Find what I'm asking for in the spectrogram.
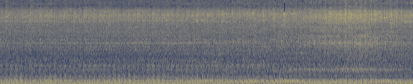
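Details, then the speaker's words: Harley-Davidson V-twin idling in gear: loud, lumpy idle with harsh clattering chatter through the drive. The auto primary chain tensioner has the primary chain far too tight, loading the compensator and clutch; replacement with a manual tensioner is recommended. "Alright, so this is the culprit. It's just too tight."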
